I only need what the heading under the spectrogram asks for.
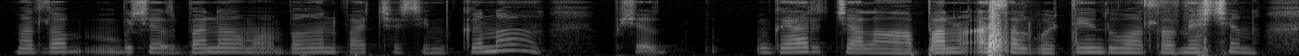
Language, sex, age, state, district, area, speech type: Kashmiri, female, 45-60, Jammu and Kashmir, Budgam, rural, spontaneous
